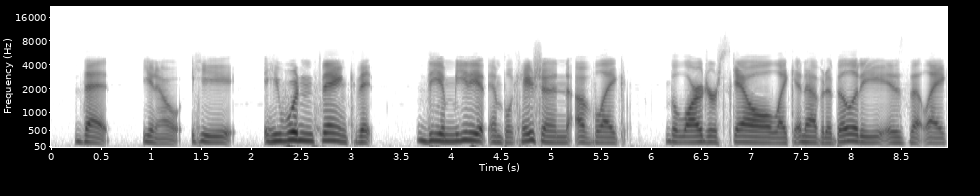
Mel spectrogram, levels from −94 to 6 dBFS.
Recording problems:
muffled; very; fading above 2.5 kHz

